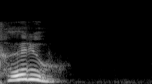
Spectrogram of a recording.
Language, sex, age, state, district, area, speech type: Kashmiri, male, 30-45, Jammu and Kashmir, Kupwara, rural, read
